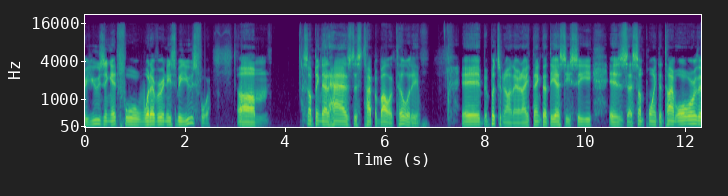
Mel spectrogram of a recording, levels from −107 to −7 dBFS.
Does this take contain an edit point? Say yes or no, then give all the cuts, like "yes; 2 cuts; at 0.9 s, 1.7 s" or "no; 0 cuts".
yes; 1 cut; at 8.4 s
